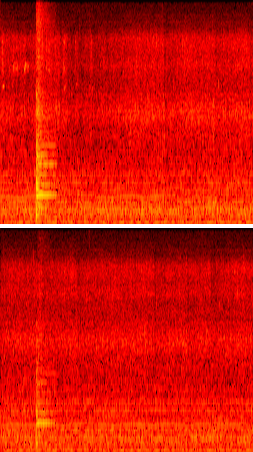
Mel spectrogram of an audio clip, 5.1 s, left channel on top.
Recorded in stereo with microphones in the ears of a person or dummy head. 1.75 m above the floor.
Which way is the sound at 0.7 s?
75° left (ahead or behind).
